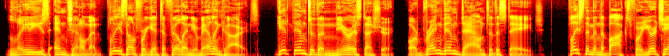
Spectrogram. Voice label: Pitch dry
